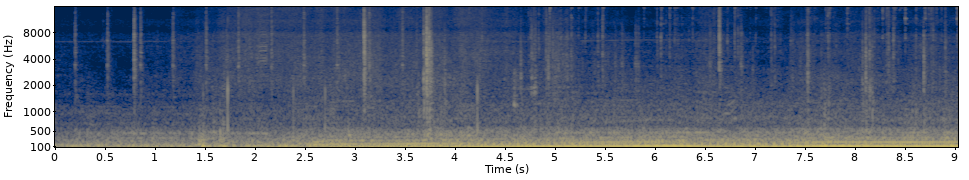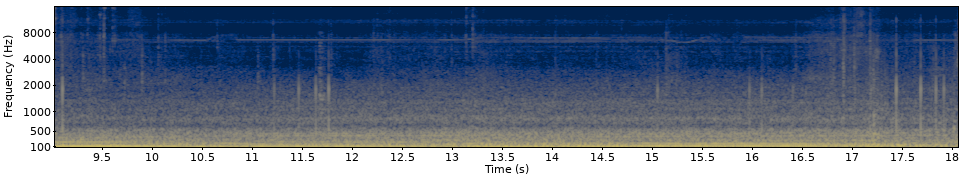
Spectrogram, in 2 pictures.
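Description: Car engine and road noise heard inside the cabin of a moving car. A low steady hum grows louder over the first few seconds and then holds, shifting slightly in pitch, with a few faint clicks and rattles.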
